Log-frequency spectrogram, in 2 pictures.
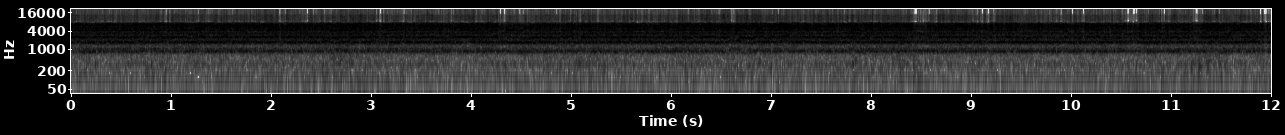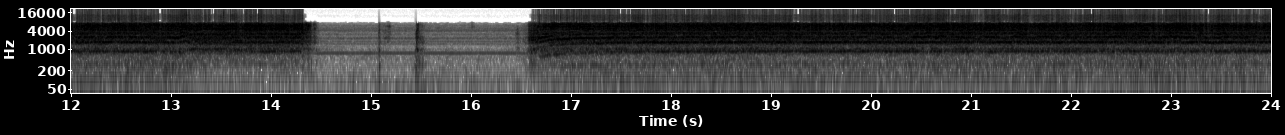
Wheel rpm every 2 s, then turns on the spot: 230, 230, 230, 230, 240, 230, 230, 40, 120, 240, 240, 230.
none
